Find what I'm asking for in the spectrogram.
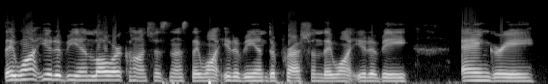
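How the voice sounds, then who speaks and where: An older woman, born in Uruguay and raised in New Jersey and New York, tells her story as a guest in a casual interview, warm and chatty with lots of fillers and laughs. Her voice is lowish, steady, brisk, clear and resonant. The recording is dry and dull.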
